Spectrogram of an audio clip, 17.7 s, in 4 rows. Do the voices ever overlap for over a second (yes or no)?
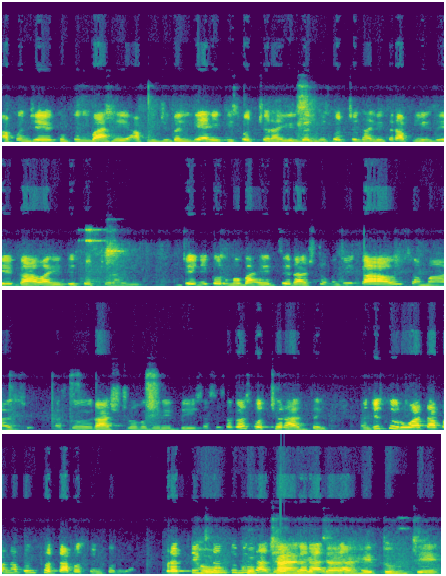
yes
